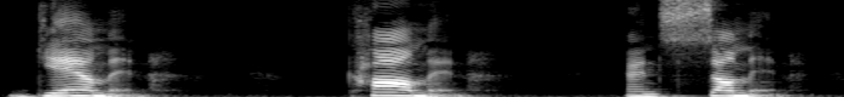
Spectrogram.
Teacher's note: all of these words the vowel in our accented syllable has its clear short sound while the O schwas in these words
